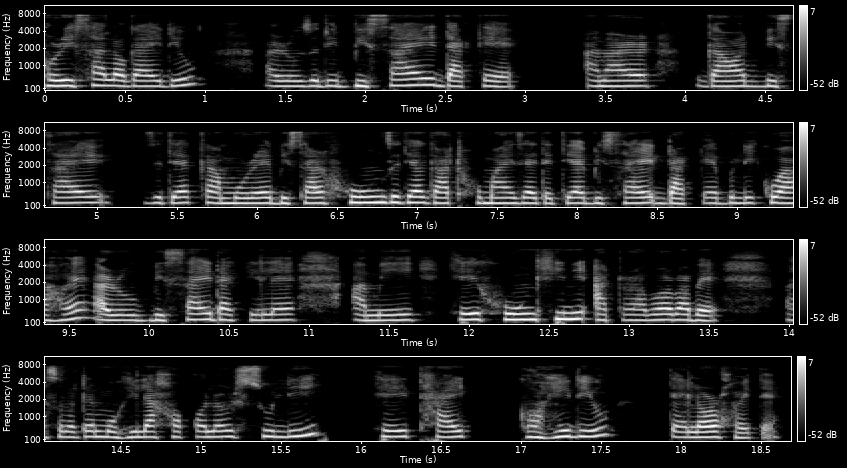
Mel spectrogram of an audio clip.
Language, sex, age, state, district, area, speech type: Assamese, female, 30-45, Assam, Dibrugarh, rural, spontaneous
